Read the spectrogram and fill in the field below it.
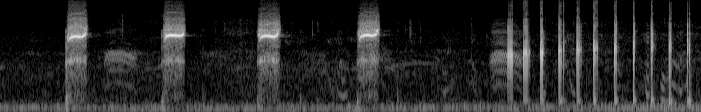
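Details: Grey francolin (gora teetar) calling: four loud, high, piercing notes spaced about three-quarters of a second apart, followed by a fast run of a dozen sharp clicking notes at a slightly lower pitch.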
